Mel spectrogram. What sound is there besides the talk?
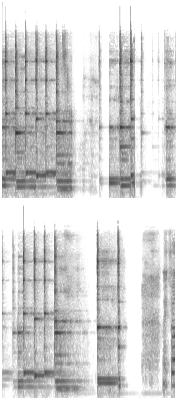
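phone ringtone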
